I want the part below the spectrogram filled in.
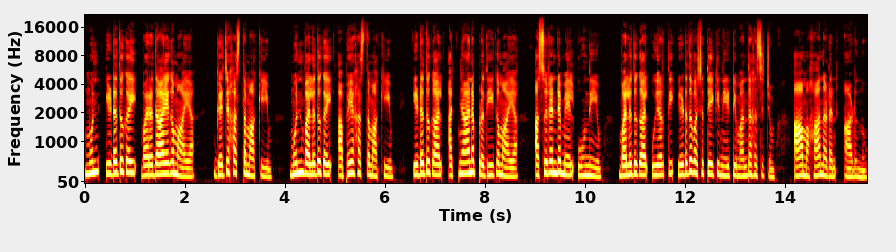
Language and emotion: Malayalam, neutral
